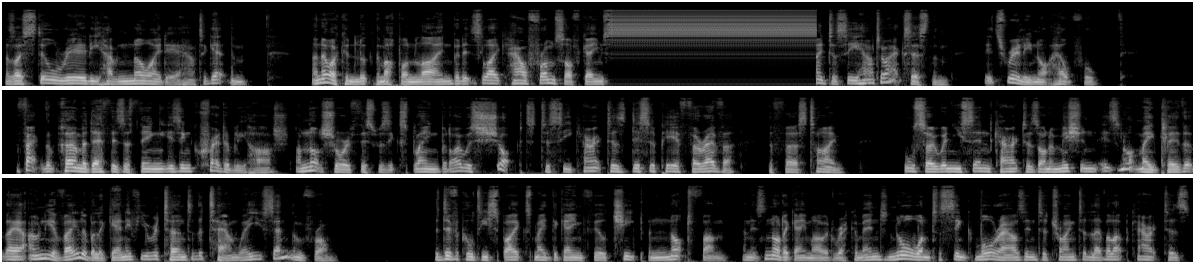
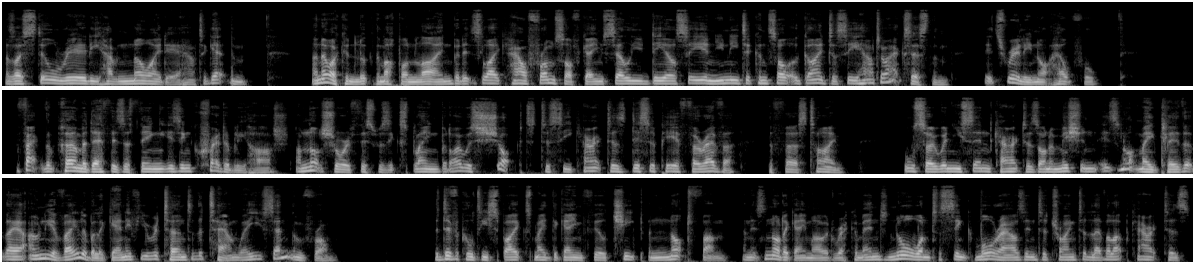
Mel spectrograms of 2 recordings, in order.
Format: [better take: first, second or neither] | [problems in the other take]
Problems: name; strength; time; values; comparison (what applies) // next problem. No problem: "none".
second | audio freezing; at 6 s for 2 s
